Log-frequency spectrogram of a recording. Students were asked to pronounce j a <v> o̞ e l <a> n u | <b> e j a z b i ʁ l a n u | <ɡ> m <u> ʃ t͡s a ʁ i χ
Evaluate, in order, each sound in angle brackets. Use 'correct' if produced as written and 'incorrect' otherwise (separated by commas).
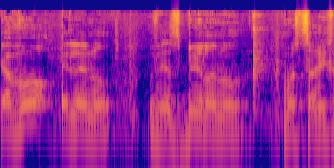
correct, incorrect, incorrect, incorrect, incorrect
